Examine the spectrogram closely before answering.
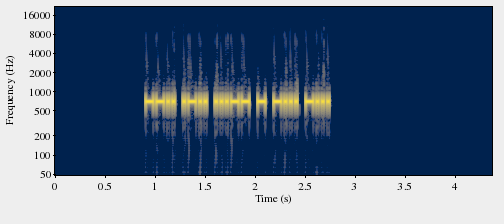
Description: Morse code, heard as a keyed tone, about 46 wpm, 700 Hz. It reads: ZL3TBB
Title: DXCC-100 Call Signs - 6 Characters - 45wpm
